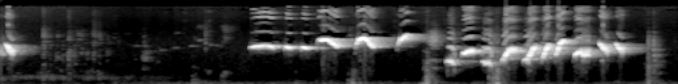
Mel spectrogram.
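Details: Caged White-rumped shama (murai batu) newly moulting, starting to regrow feathers, singing: a clear whistled phrase, then a rapid run of rich rising and falling notes, fast and varied, ending abruptly; faint clicks behind.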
